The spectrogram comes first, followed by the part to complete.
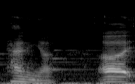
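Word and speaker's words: Hannya: the han yeah yeah it actually has the pronunciation here so it's han hanya it is a combination of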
